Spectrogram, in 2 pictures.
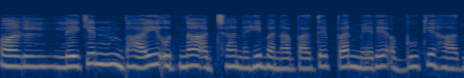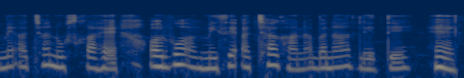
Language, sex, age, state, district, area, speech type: Urdu, female, 30-45, Uttar Pradesh, Lucknow, rural, spontaneous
